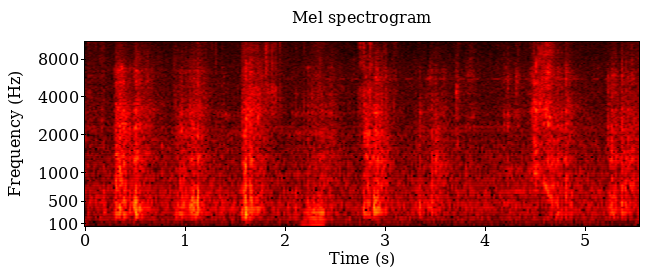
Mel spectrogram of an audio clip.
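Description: Biting into and chewing a crispy onion ring: a string of sharp crunches, roughly two a second.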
